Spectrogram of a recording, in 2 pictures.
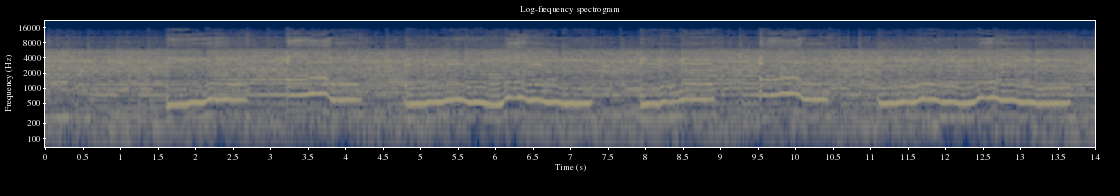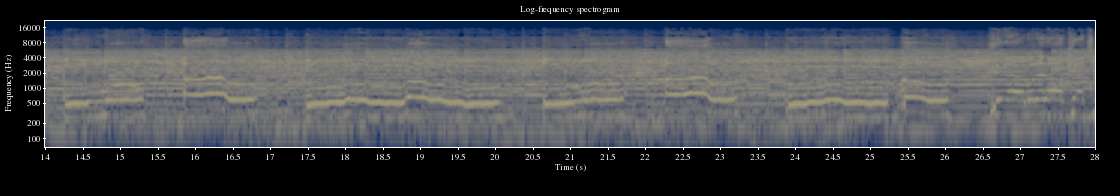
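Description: Music: an instrumental break of a ska-punk song, electric guitar strumming under a repeating melody line with sliding notes, in phrases about every two seconds.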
